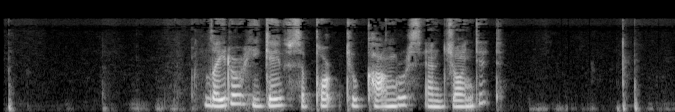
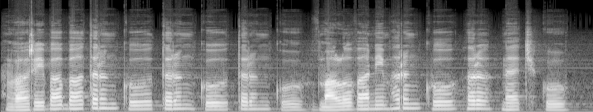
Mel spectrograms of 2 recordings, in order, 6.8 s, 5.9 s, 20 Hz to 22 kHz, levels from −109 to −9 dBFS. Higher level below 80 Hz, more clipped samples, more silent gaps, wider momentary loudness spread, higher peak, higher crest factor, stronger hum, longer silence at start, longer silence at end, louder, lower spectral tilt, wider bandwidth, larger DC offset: second, -72 dBFS vs -58 dBFS; neither; neither; first, 22 LU vs 9 LU; second, -8 dBFS vs 0 dBFS; about the same, 20 dB vs 18 dB; neither; about the same, 0.1 s vs 0 s; about the same, 0.35 s vs 0.25 s; second, -26 LUFS vs -17 LUFS; about the same, -4 dB/octave vs -5 dB/octave; second, 11.5 kHz vs 14.5 kHz; second, under 0.1% vs 0.8%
